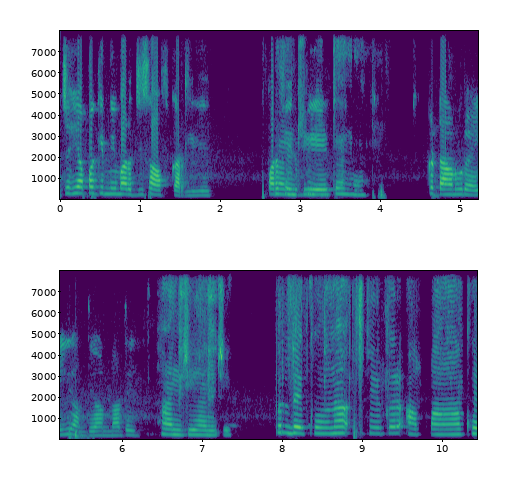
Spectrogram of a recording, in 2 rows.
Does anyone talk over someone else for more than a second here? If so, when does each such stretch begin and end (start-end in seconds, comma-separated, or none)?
none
